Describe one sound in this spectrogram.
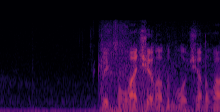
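A magical spell bursts with a bright whoosh.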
